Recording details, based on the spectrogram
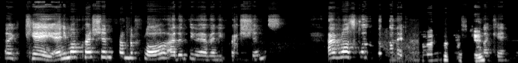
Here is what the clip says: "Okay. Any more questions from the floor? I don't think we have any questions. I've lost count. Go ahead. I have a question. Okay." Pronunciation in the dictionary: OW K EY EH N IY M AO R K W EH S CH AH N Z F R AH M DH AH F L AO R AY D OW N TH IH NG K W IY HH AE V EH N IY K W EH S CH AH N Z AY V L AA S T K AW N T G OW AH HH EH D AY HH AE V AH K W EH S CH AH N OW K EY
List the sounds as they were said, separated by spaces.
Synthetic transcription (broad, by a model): OW K EY EH N IY M AO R K W EH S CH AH N S F R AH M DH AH F L AO AY D OW N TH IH NG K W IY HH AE V EH N IY K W EH S CH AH N S AY V L AA S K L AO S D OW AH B AY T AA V AH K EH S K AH OW K EY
